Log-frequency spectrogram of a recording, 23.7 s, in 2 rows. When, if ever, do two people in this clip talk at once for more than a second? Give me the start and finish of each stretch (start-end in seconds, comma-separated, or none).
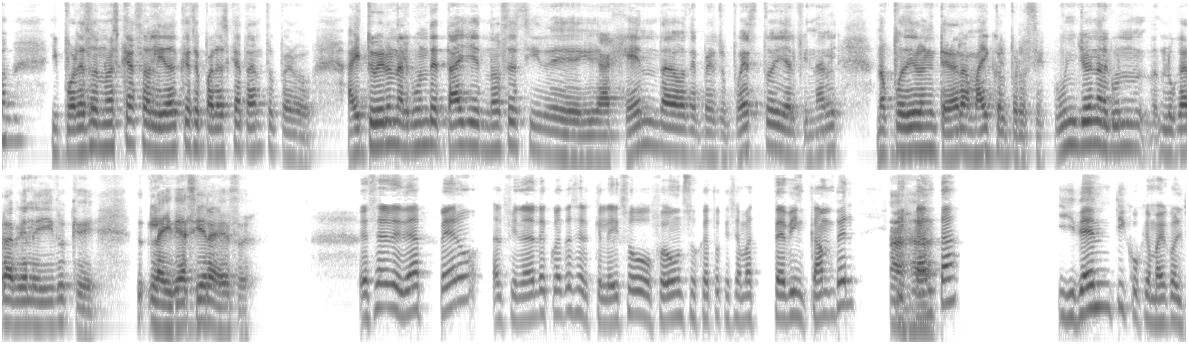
none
